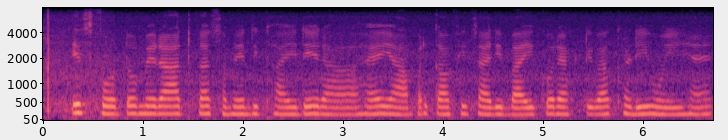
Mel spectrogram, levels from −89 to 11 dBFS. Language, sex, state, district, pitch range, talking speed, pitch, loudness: Hindi, female, Haryana, Jhajjar, 185-195 Hz, 180 wpm, 190 Hz, -19 LUFS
